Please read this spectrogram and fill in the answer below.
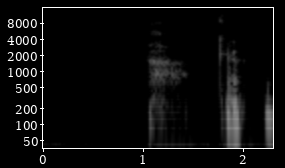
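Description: A second of dead silence, then a man's short sigh, a breath out lasting about half a second, before he says 'okay'.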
